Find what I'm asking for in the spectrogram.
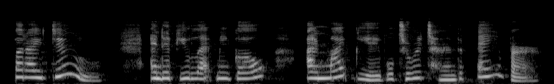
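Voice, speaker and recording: Using a put-on character voice, a woman speaks in a high pitch at a moderate pace. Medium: read story.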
